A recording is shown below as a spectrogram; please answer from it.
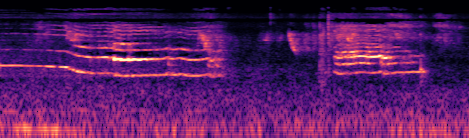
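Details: Pet cat indoors, at ease while a child eats pancakes, uttering two drawn-out meows: the first held level before sliding lower, a sharp click, then a second slightly lower, rich-toned cry lasting about a second.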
